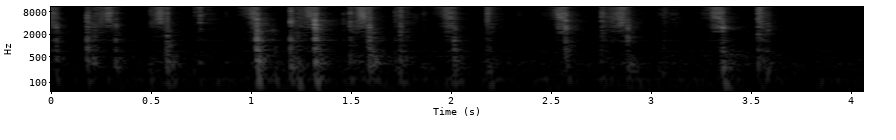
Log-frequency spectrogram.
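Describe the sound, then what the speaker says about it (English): Playing cards being shuffled close up, a series of quick riffling bursts in an uneven rhythm, with no talking. "I'm going to shuffle the boiler room cards"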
